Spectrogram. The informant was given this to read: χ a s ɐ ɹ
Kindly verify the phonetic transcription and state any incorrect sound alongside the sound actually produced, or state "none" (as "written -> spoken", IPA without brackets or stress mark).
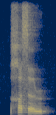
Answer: none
